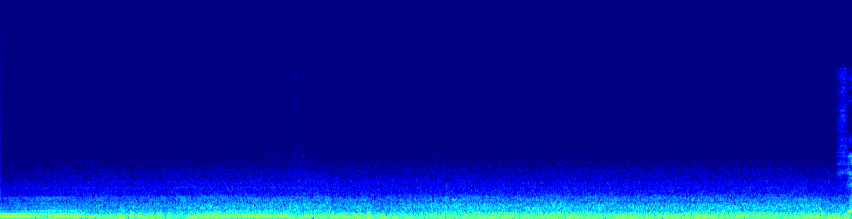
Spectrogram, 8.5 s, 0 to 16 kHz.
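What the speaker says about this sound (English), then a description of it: "I'm in the 2020 Supra in sport mode with the sport suspension on" A 2020 Toyota Supra in sport mode with sport suspension gives a steady, loud engine and road drone from inside the cabin, with no clear revving peaks.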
